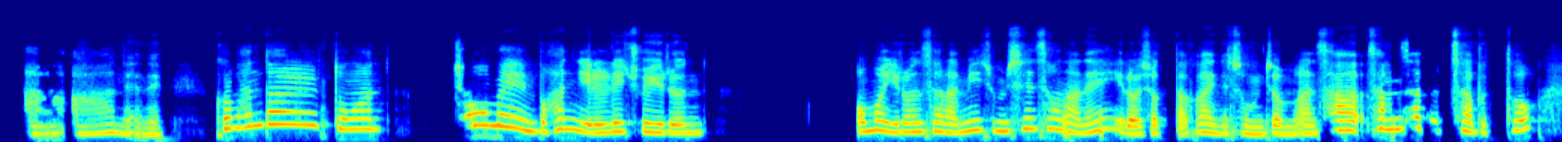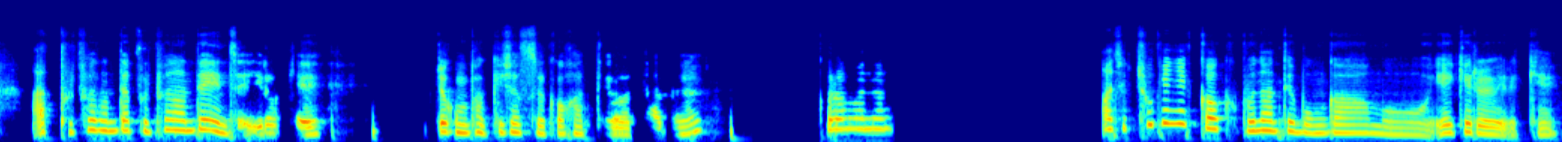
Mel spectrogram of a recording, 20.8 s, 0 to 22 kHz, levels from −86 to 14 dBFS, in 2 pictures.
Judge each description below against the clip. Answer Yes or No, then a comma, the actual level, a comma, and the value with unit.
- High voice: Yes, high, 220 Hz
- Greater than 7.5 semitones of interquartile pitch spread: No, wide, 6.5 semitones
